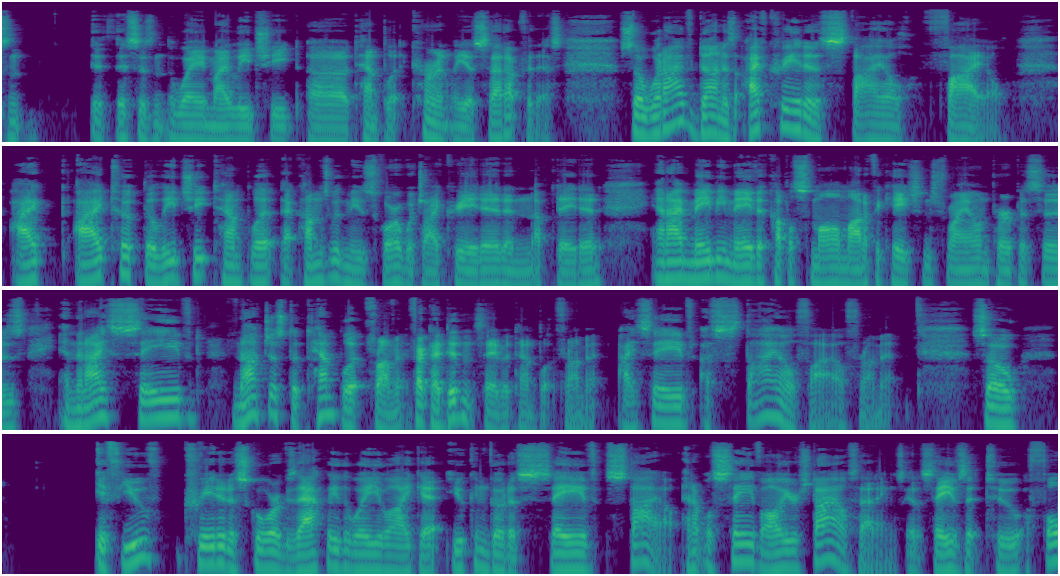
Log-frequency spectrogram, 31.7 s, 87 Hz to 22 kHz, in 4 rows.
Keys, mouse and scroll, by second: 19.9 scroll, 19.9 click, 30.1 click.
